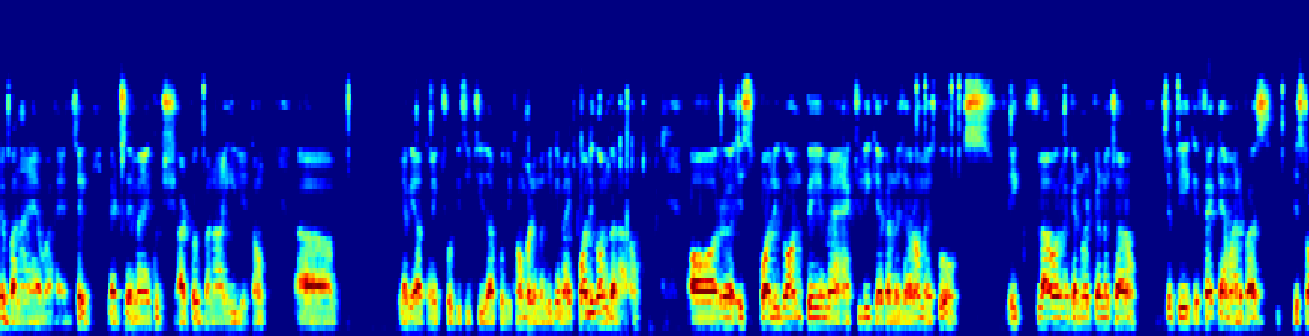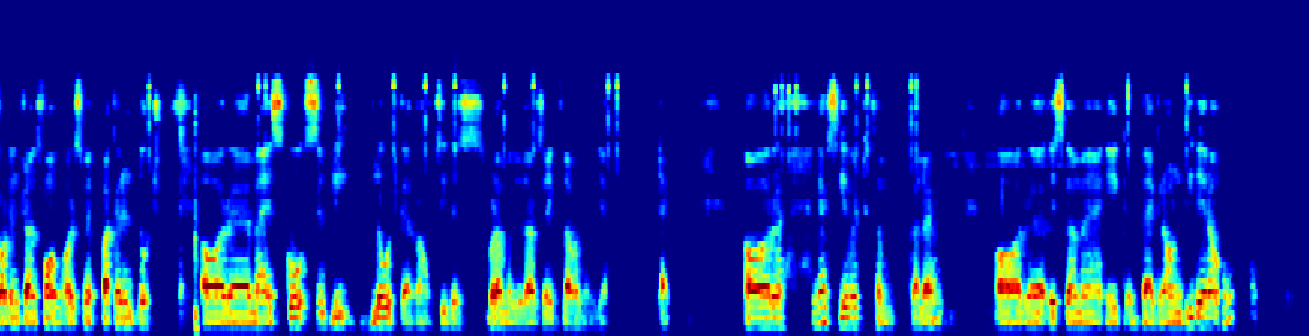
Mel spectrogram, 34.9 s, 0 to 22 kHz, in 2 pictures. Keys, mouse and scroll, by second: 1.6 Delete, 2.7-5.7 drag, 7.7 Up, 12.1-34.9 drag.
